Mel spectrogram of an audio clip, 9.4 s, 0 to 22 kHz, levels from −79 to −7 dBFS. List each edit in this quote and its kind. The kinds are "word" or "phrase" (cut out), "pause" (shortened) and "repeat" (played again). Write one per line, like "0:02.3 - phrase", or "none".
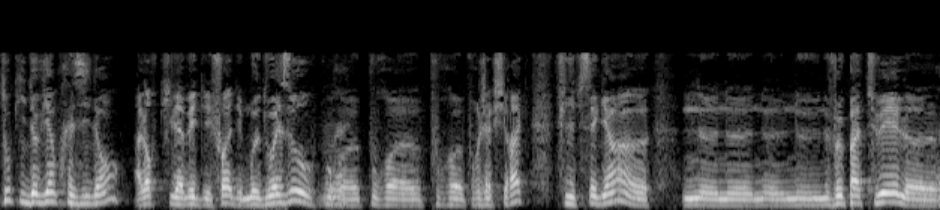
0:01.3 - pause

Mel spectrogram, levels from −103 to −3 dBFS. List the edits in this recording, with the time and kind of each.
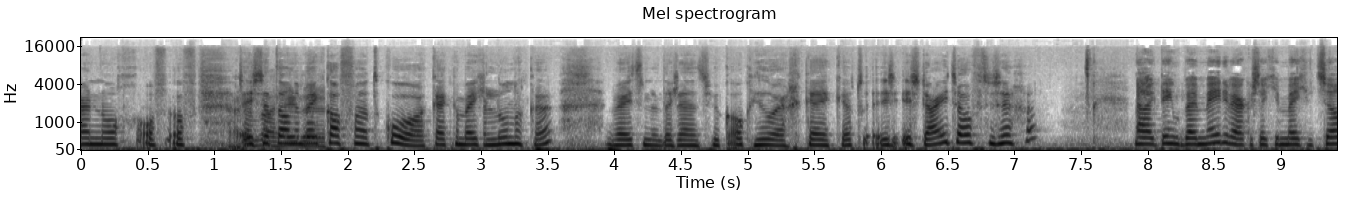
0:01.2 - word
0:01.8 - word
0:03.0 - word
0:03.9 - word
0:04.5 - word
0:05.3 - word
0:08.2 - word

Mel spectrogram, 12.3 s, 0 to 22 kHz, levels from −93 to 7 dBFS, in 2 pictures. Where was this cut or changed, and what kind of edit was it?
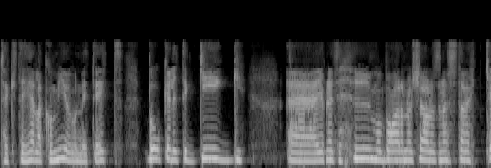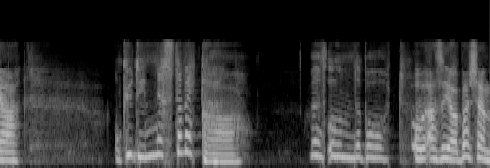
0:02.1 - word
0:04.1 - word
0:05.5 - word
0:10.2 - word

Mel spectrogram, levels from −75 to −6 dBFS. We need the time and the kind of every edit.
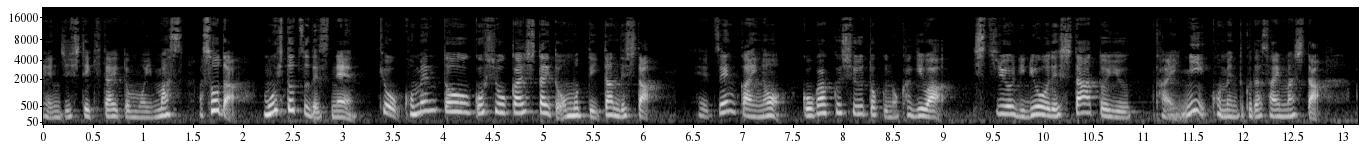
0:01.5 - pause
0:03.3 - pause
0:07.5 - pause

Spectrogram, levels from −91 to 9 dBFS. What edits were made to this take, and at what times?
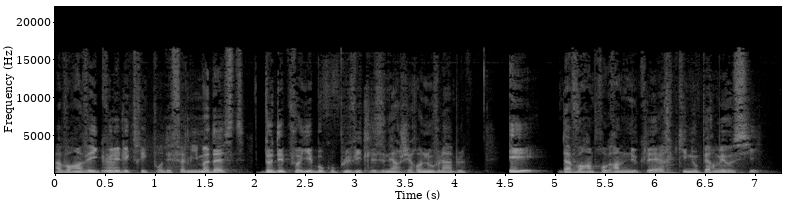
0:02.0 - pause
0:05.0 - pause

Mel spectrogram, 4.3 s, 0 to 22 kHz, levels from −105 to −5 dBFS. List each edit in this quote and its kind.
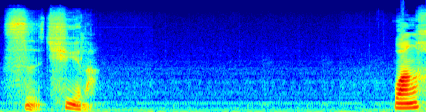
none

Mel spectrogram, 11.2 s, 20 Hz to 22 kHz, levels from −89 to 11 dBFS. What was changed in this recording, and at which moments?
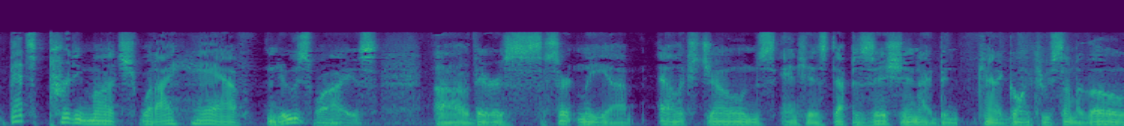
0:05.4 - word

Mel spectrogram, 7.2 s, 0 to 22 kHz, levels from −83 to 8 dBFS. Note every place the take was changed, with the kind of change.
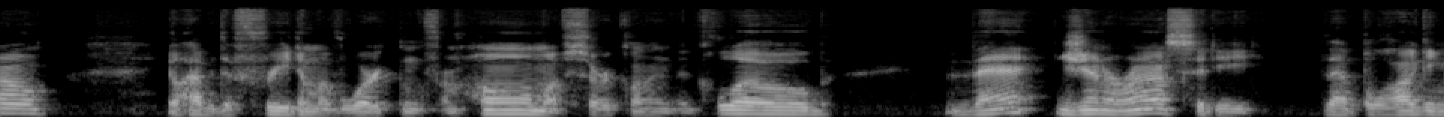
none

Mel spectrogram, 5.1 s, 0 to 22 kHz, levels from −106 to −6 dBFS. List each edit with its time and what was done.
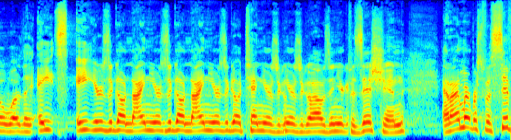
0:01.6 - repeat
0:02.8 - repeat
0:03.5 - word

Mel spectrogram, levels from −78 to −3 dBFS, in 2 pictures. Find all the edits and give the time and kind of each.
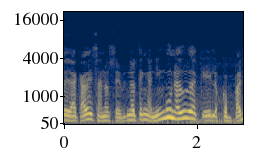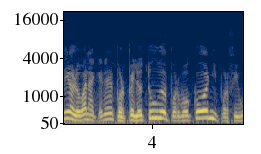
0:03.4 - word

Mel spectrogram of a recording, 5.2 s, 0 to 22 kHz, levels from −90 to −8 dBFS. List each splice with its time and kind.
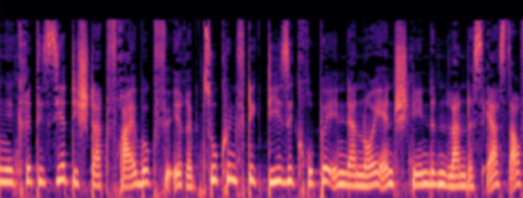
0:02.0 - word

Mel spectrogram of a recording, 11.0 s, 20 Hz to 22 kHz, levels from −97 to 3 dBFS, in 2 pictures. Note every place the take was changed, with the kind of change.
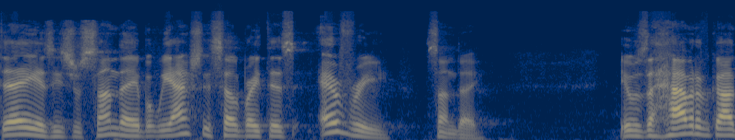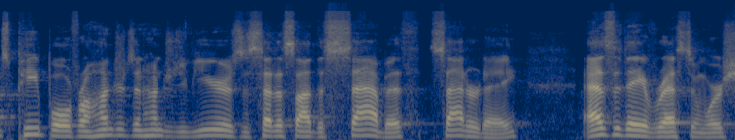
none

